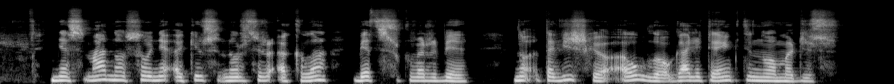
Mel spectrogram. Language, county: Lithuanian, Vilnius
